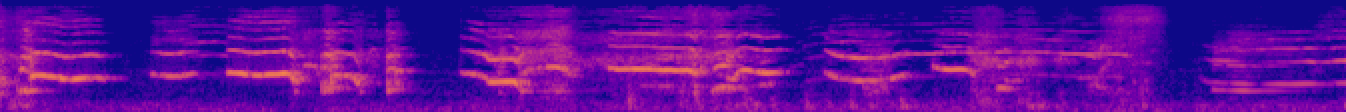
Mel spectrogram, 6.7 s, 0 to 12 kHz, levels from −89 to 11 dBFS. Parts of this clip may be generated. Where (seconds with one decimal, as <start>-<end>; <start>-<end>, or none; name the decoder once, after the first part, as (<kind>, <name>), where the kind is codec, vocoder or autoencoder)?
0.0-1.6 (autoencoder, DAC-VAE); 5.6-6.7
